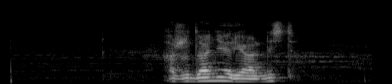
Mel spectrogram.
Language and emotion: Russian, neutral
